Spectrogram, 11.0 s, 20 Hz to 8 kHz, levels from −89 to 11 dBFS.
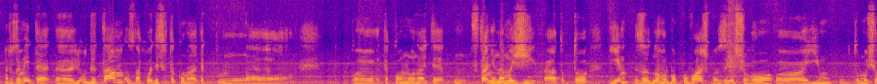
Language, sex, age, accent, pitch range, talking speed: Ukrainian, male, 20-39, native, 135-165 Hz, 140 wpm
